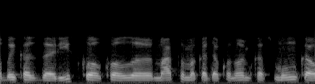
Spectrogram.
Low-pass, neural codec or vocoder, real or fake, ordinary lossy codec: 7.2 kHz; none; real; AAC, 48 kbps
